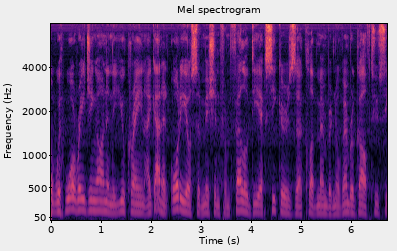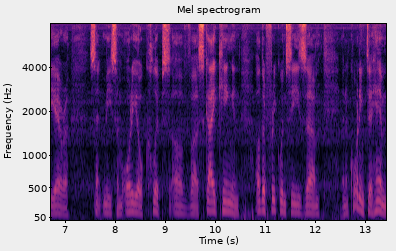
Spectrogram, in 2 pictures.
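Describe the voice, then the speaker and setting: A man from the United States hosting a radio hobby channel, giving a casual news update in a halting, informal way. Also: medium pitch, breathy edge. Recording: faint background noise.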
